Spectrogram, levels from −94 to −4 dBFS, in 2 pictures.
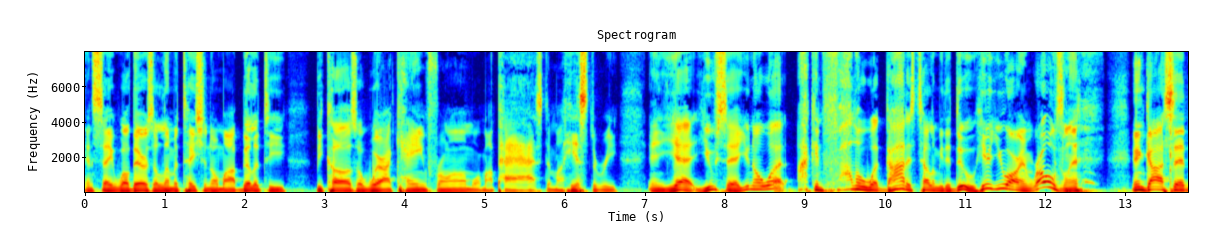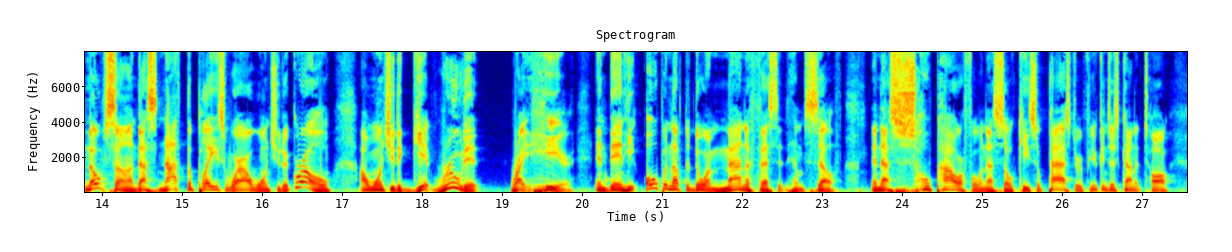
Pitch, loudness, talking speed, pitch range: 125 Hz, -13 LUFS, 200 wpm, 105-145 Hz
